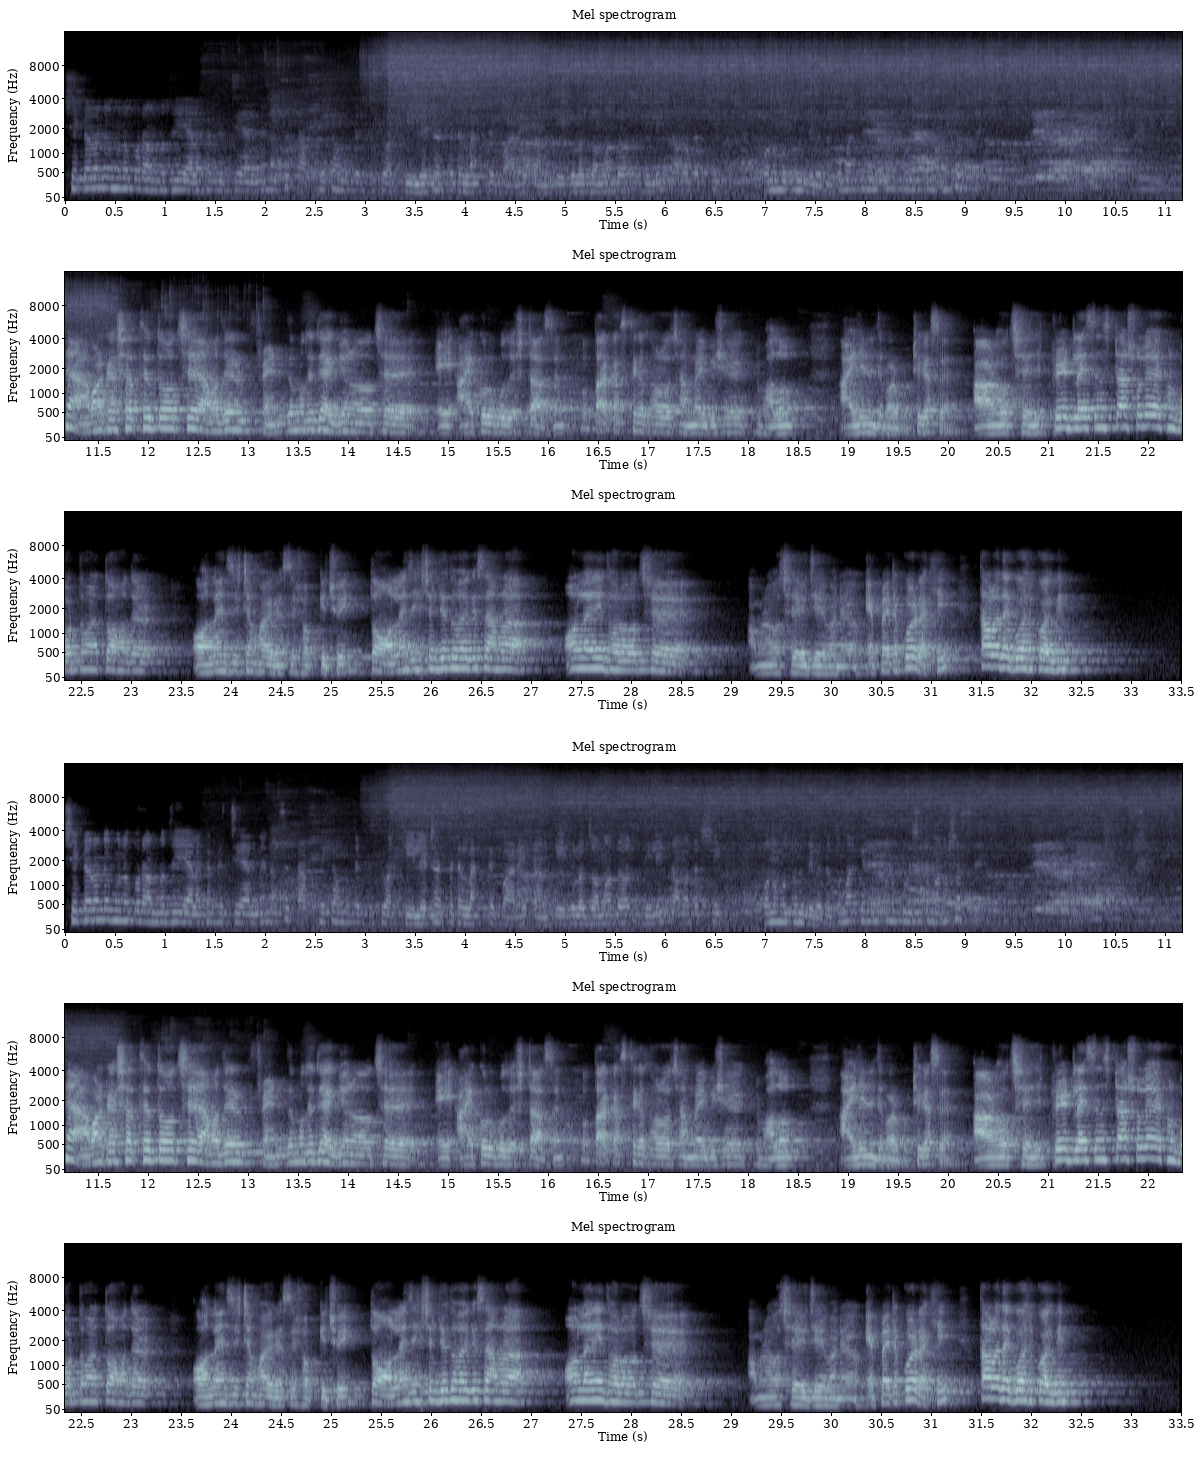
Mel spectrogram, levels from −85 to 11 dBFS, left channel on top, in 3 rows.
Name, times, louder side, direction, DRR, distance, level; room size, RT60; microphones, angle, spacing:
voice 1, 0.0-6.6 7.0-9.2, right 2 dB, 80° right, 7 dB, 0.9 m, -38 dB
sound 1, 1.3-20.1, left 1 dB, 15° left, 2.6 m, -43 dB
Water tap faucet / Sink (filling or washing), 1.4-13.2 14.5-14.6, left 5 dB, 65° left, 1.6 m, -41 dB
voice 2, 11.2-23.2 23.6-27.0 27.3-28.6 29.2-31.2 31.5-32.4, right 1 dB, 10° right, 4 dB, 0.6 m, -22 dB
8.3 x 7.1 x 5.7 m, 1.3 s
head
